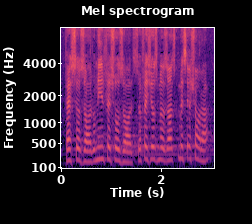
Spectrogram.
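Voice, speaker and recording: A man's voice: sits high, steady tone, racing, a little mellow, in a large hall. A male pastor with a Brazilian Portuguese accent, telling a testimony in a sermon, with emotional swells. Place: church.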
